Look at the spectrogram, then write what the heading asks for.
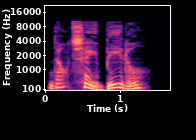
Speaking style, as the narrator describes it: Tony murmured

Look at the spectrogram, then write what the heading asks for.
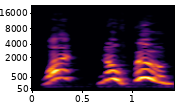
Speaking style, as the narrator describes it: cried Herschel

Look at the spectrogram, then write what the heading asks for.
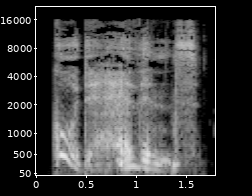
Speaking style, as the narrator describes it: he cried

